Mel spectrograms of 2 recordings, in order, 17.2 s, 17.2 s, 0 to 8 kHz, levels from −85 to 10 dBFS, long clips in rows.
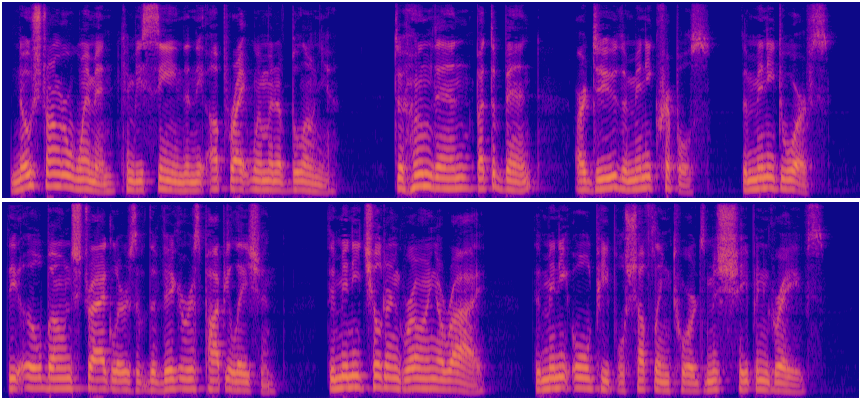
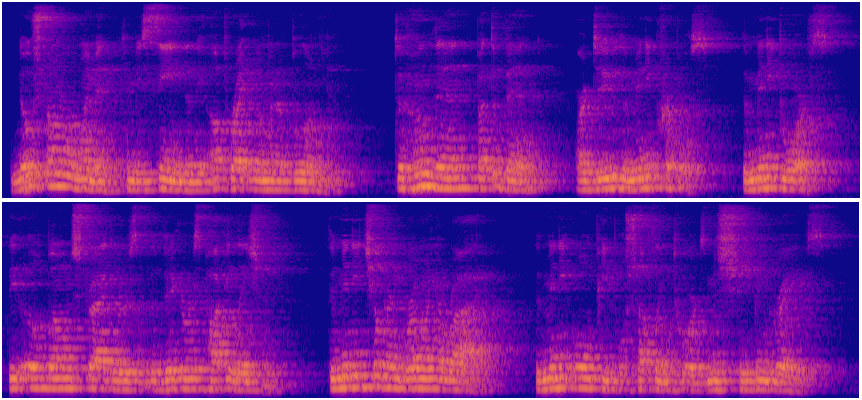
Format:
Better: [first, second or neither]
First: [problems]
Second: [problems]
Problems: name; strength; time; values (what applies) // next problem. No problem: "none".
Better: first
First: none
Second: room echo; dies away in 1 s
